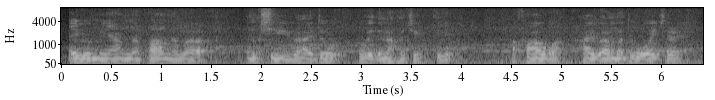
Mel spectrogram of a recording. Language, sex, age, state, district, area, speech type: Manipuri, male, 18-30, Manipur, Bishnupur, rural, spontaneous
